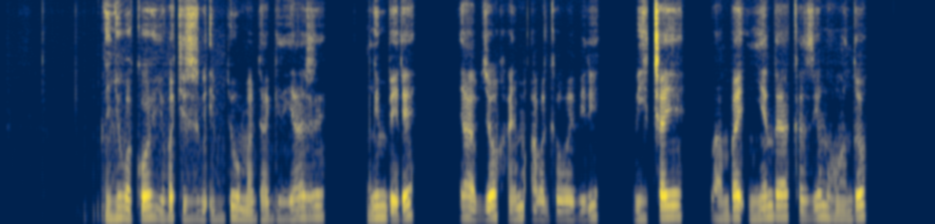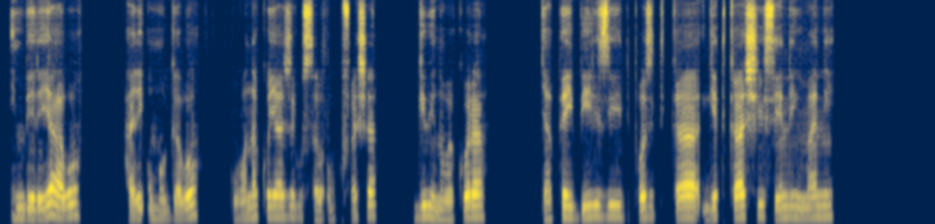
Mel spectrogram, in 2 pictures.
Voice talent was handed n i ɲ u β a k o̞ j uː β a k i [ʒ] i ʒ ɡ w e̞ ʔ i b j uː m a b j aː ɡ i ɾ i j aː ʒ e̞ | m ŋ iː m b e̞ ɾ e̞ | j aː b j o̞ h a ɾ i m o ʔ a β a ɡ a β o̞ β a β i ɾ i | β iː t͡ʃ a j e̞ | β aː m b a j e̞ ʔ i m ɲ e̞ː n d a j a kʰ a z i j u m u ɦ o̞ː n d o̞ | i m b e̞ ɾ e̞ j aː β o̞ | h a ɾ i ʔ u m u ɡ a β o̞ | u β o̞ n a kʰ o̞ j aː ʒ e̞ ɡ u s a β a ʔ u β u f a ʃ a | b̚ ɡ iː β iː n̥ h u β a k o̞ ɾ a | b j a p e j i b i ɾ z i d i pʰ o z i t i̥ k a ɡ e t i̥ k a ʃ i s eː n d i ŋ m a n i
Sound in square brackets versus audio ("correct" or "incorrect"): correct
